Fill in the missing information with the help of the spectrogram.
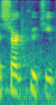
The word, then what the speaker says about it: charcuterie: Say it right. – Yes. – It's a charcuterie board.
